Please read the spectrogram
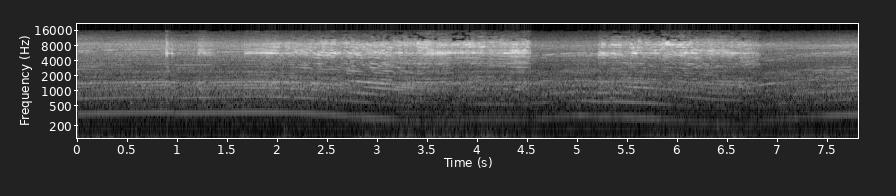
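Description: Dremel-type rotary tool with a small cutting disc whining as it grinds through a steel hose-clamp band. Its pitch sags about three seconds in and again near the end as the disc bites into the metal, with a hissing grind while it cuts.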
